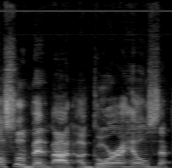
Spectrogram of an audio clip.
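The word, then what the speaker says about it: Agoura Hills: Tell us a little bit about Agora Hills. Is that pronounced correctly?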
